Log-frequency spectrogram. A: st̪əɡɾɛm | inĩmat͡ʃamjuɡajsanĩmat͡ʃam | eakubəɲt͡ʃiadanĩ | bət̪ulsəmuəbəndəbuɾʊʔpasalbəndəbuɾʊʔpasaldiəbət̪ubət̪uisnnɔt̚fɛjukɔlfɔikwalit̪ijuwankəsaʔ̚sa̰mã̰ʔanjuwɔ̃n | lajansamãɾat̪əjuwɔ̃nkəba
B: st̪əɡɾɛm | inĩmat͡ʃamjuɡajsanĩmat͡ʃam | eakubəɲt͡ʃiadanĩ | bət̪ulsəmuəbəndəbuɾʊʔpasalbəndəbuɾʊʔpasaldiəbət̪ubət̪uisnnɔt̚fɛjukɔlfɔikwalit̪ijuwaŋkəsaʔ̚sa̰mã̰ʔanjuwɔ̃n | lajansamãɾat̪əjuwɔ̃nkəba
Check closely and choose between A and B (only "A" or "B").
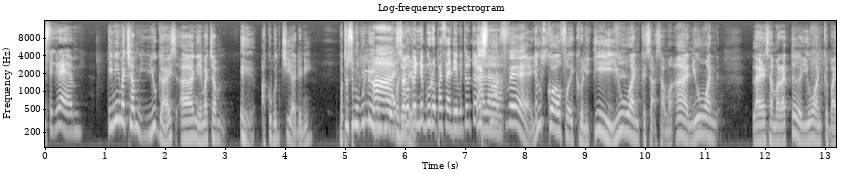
A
